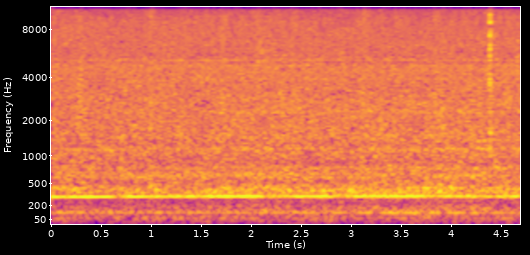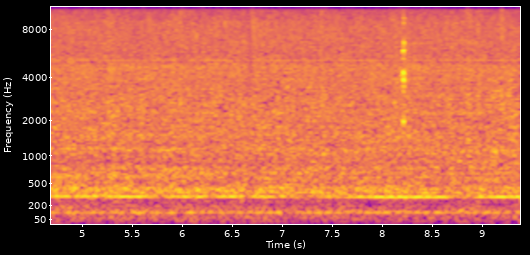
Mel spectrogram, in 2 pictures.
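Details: 12 V 30 A DC power supply after its very loud stock cooling fan was replaced with a larger, quieter fan: a soft, steady whir with a faint even hum and no rattle or bearing noise. Normal fan running.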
